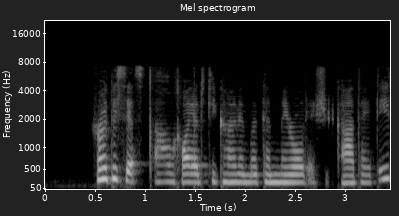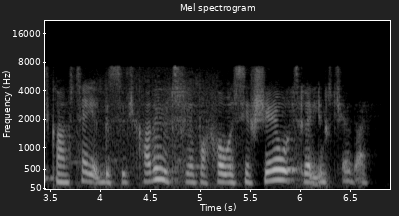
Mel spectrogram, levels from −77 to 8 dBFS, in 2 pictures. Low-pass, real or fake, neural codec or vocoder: 7.2 kHz; fake; codec, 16 kHz, 0.5 kbps, X-Codec, HuBERT features, trained on general audio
